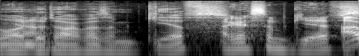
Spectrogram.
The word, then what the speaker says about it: GIF: to talk about some gifts I got some gifts I was thinking about gifts and not GIF gifts best Christmas gifts I believe that's pronounced Jif it's a gift for Jeff it's definitely GIF it's uh wait what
